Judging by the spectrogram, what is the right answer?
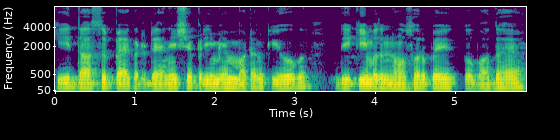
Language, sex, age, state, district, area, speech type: Punjabi, male, 18-30, Punjab, Shaheed Bhagat Singh Nagar, urban, read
